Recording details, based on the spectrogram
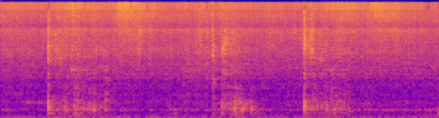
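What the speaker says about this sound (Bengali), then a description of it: "পোলাওর জন্য আমি পেঁয়াজ গরম মশলা দিয়ে তেলের উপর ভাজতেছি" Pulao rice with onion, garam masala and a little ginger frying in oil, a continuous sizzle broken by a few sharp stirring scrapes, close and fairly loud, with no talk.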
